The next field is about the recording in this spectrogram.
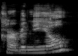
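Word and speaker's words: carbonyl: methyl group is C with three hydrogens the carbonal group that's how you pronounce it carbonal is a carbon with a double bonded oxygen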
